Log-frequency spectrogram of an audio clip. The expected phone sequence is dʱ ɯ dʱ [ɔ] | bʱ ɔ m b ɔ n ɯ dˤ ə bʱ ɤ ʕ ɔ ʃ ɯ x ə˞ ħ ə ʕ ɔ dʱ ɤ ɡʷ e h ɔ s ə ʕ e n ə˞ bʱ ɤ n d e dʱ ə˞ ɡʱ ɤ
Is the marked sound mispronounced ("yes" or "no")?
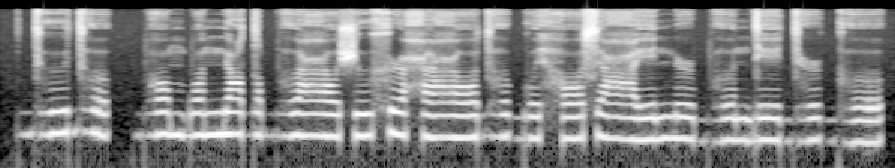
yes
